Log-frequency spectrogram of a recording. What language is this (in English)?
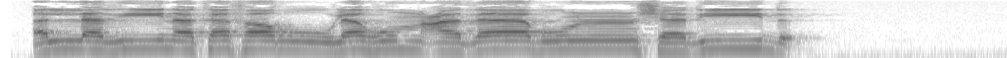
Arabic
